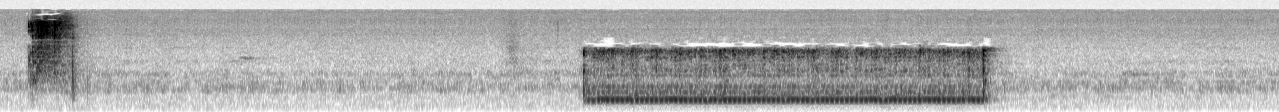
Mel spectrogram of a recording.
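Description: Telephone ringback tone from a phone held on speaker: one steady ring about two seconds long in the middle, as the outgoing call rings at the other end. A brief soft noise comes just at the start.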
